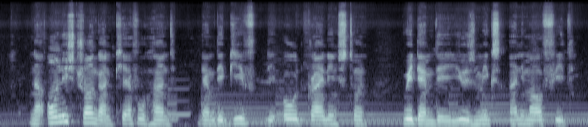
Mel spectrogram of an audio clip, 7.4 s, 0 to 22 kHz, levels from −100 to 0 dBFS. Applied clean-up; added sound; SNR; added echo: none; Piano; 18 dB; none.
